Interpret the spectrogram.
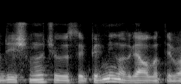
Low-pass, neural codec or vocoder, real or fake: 7.2 kHz; codec, 16 kHz, 2 kbps, X-Codec, HuBERT features, trained on balanced general audio; fake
